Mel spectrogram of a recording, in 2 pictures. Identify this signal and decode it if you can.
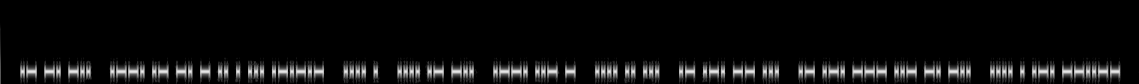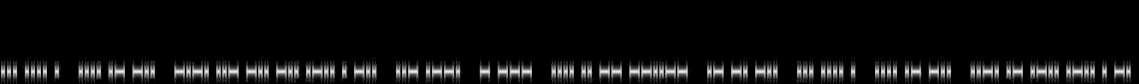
Morse code, heard as a keyed tone, about 40 wpm, 600 Hz. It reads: AND PANTIES. HE HAD PUT HIS ARMS AROUND HER, SHE HAD CUDDLED UP TO HIM, AND SHE HAD FALLEN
